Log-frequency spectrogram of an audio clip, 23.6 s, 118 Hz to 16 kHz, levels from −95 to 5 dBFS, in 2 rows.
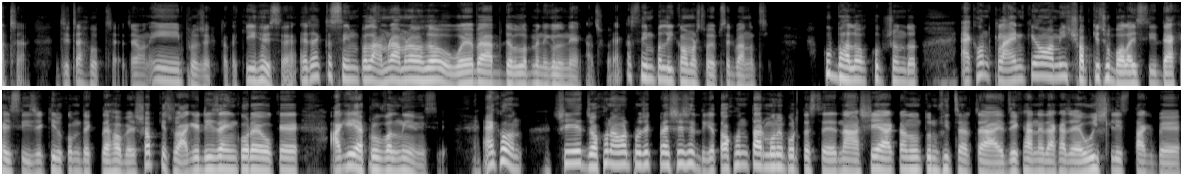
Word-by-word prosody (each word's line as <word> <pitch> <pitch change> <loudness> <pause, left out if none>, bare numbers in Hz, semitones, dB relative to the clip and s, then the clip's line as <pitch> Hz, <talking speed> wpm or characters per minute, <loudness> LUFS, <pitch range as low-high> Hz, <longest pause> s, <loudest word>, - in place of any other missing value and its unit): আচ্ছা, - - -13 0.4
যেটা - - -8
হচ্ছে - - -14 0.2
যেমন 120 -1 -10
এই, 175 - -4
এই 155 - -6
প্রজেক্টটাতে, 105 -4 -12
কি 170 - -3
হইছে? 150 -7 -4 0.2
এটা 180 +4 -2
একটা 220 - -8
সিম্পল 180 -1 -2
আমরা, 175 +5 +1
আমরা 175 +1 +2
হলো 175 +1 +4 0.2
web 140 +2 +2
app 135 - 0
development 130 0 -2
এগুলো 120 -1 -2
নিয়ে 105 -3 -7
কাজ - - -21
করি। - - -19
একটা 215 - -12
সিম্পল 185 -3 -1
e-commerce 145 -6 -3
ওয়েবসাইট 120 +2 -6
বানাচ্ছি। 110 -1 -10 0.6
খুব 255 -2 -1
ভালো, 175 -1 +4
খুব 190 -3 -4
সুন্দর। 155 -3 -4 0.5
এখন 230 +5 -4
ক্লায়েন্টকেও 175 +6 0
আমি 205 +1 -3
সবকিছু 195 +3 +1
বলাইছি, 135 0 +2 0.2
দেখাইছি 135 +2 0
যে 130 - -3
কি - - -3
রকম 145 0 -7
দেখতে 135 +1 -4
হবে, 125 -2 +1
সবকিছু। 205 -5 -2
আগে 145 +6 +1
ডিজাইন 160 0 +4
করে 160 0 +5
ওকে 155 +3 0 0.5
আগেই 185 +5 +5
অ্যাপ্রুভাল 155 -1 +3
নিয়ে 145 -3 -1
নিছি। 95 -1 -16 0.5
এখন 240 -1 +4 0.5
সে 225 - +1 0.2
যখন 205 +5 +3
আমার 215 +1 +4
প্রজেক্ট 210 0 0
প্রায় 210 -1 +2
শেষের 220 -2 0
দিকে 145 +2 -3
তখন 205 +4 +1
তার 200 -2 +7
মনে 190 0 +4
পড়তেছে 155 -3 -3 0.2
না 145 - +5 0.2
সে 170 - +1
আরেকটা 150 +2 +3
নতুন 160 0 -1
ফিচার 145 -4 -2
চায়। 120 -3 +4
যেখানে 140 -1 +1
দেখা 135 +2 +1
যায় 125 -1 +3
উইশলিস্ট 145 -4 -2
থাকবে, 120 -2 -2
155 Hz, 190 wpm, -22 LUFS, 135-180 Hz, 0.6 s, তার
